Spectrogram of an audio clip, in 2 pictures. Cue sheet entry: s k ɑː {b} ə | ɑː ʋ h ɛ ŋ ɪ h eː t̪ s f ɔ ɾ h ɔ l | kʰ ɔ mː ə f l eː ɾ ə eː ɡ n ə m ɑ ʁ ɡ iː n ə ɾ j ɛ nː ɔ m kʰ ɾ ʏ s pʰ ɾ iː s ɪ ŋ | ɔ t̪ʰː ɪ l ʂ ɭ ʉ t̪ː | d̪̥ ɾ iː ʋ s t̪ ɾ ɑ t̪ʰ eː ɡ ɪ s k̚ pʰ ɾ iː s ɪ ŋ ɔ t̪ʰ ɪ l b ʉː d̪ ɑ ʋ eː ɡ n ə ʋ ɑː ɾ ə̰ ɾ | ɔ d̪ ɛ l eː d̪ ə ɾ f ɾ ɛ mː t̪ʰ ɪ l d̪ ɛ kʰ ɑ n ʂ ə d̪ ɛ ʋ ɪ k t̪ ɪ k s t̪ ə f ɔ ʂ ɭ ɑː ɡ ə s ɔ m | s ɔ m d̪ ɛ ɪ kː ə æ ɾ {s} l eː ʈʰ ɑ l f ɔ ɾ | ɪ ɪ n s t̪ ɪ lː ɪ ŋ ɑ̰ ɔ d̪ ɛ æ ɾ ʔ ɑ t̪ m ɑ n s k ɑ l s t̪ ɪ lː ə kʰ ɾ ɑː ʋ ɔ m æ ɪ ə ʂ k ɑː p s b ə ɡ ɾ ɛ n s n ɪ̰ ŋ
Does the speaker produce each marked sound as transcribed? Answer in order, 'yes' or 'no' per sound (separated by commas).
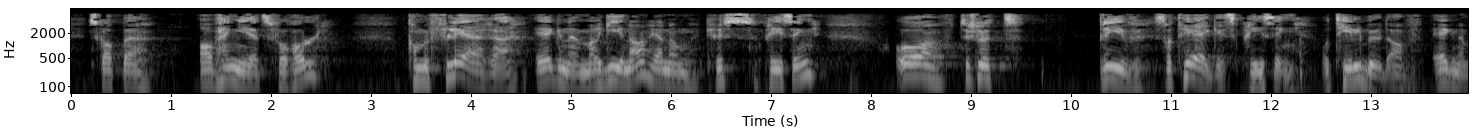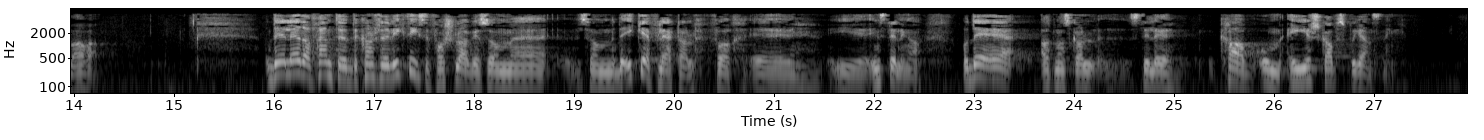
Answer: no, no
